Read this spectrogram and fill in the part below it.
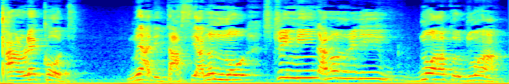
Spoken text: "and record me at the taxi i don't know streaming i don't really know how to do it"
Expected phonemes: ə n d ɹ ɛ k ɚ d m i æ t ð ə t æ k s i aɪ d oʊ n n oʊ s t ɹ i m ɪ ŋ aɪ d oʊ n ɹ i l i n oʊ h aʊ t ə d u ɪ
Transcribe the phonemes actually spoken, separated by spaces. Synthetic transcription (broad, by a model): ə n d ɹ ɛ k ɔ d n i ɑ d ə t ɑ s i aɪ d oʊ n n oʊ s t ɹ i m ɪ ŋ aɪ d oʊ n ɹ i l i n oʊ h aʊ t ə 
